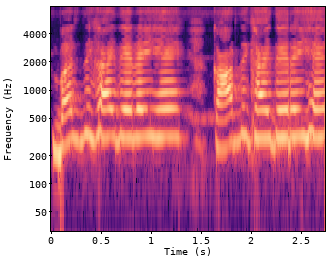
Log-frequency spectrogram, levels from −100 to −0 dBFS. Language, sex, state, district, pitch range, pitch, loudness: Hindi, female, Chhattisgarh, Rajnandgaon, 300-315 Hz, 310 Hz, -13 LUFS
